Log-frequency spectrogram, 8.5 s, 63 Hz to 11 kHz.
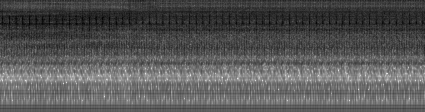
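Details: Kia Sorento Prime 2.0 on a cold start: a steady, sharp, regular knock about two and a half times a second over the cold idle; cause undetermined.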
